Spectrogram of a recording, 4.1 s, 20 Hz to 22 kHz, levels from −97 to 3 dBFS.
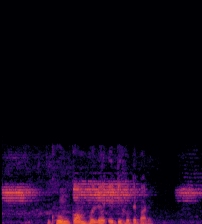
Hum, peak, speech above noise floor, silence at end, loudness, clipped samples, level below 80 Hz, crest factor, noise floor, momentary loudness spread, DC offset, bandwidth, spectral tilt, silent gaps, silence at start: none; -18 dBFS; 23 dB; 0 s; -35 LUFS; under 0.1%; -70 dBFS; 18 dB; -58 dBFS; 17 LU; under 0.1%; 8 kHz; -4 dB/octave; none; 0.05 s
